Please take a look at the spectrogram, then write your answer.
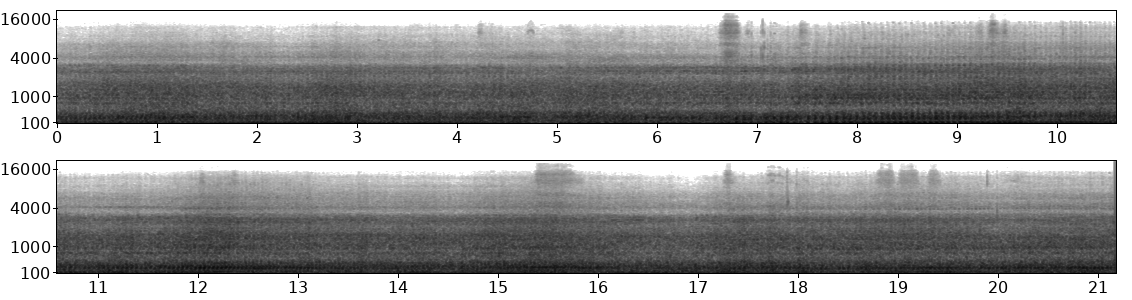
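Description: A Royal Enfield Himalayan motorcycle rides through town, its engine a loud, continuous rumble close up with wind rush and no break.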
